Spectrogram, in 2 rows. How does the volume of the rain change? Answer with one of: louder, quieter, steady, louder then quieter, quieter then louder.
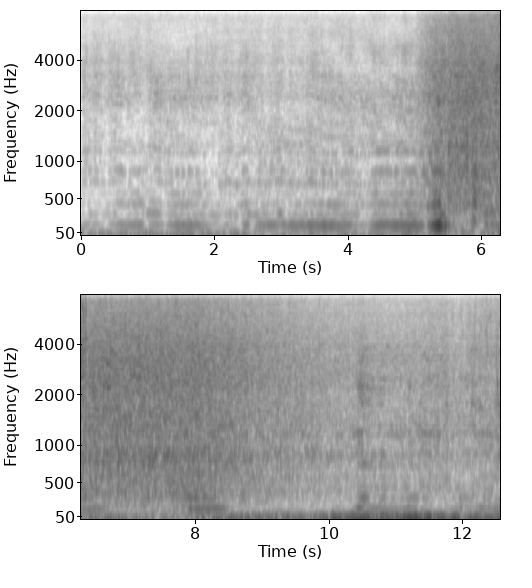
quieter.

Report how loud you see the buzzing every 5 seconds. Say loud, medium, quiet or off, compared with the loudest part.
medium, loud, quiet.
